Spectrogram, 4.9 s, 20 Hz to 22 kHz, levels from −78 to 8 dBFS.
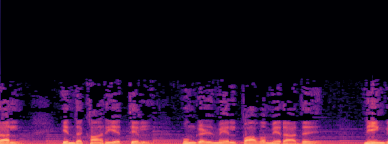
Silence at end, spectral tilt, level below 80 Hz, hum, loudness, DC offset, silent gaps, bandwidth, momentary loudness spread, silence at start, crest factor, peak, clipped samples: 0 s; -7 dB/octave; -32 dBFS; none; -13 LUFS; under 0.1%; none; 9.8 kHz; 12 LU; 0 s; 12 dB; 0 dBFS; under 0.1%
